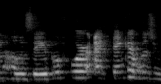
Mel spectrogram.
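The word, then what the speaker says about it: José: it's like jenny jones i definitely mispronounced that name i definitely pronounce to josie because i didn't know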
